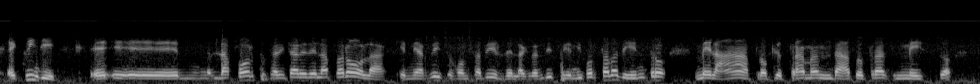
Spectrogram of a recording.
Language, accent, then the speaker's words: Italian; Naples, Campania, Italy; born there; non mi è successo perché sono nato a Scampia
